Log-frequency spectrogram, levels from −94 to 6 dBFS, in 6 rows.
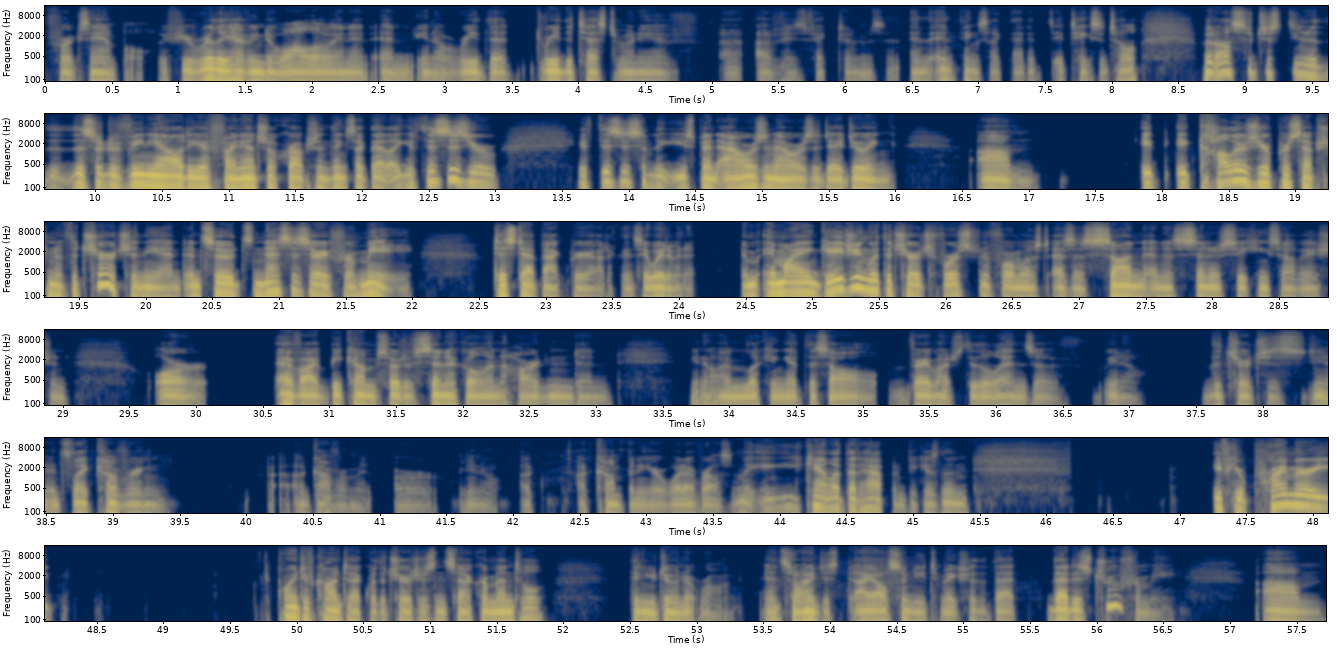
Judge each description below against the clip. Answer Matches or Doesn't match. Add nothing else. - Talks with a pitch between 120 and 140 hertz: Doesn't match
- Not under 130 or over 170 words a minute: Doesn't match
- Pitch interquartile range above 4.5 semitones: Matches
